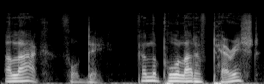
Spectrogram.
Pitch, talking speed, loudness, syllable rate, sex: 135 Hz, 205 wpm, -15 LUFS, 5.3 syllables/s, male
